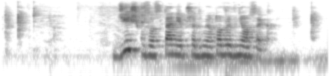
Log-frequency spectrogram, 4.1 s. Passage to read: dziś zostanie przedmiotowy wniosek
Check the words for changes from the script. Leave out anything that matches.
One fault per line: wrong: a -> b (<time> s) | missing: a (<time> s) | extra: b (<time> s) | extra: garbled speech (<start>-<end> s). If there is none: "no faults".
no faults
